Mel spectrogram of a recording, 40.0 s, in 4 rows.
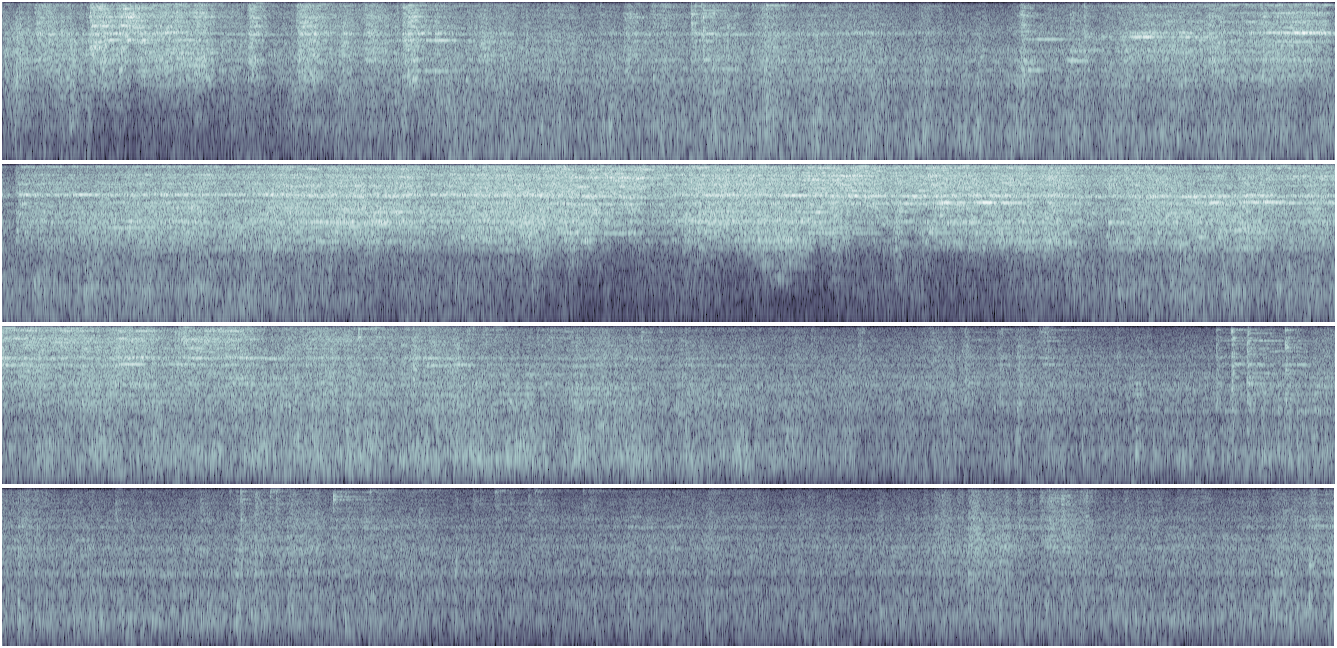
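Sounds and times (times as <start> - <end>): train rumble: 0.0 - 39.9
train wheels clicking over rail joints: 0.0 - 39.9
high wheel squeal: 7.7 - 22.4.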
